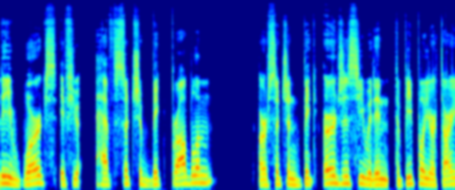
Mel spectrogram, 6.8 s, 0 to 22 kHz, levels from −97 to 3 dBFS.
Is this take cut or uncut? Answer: uncut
